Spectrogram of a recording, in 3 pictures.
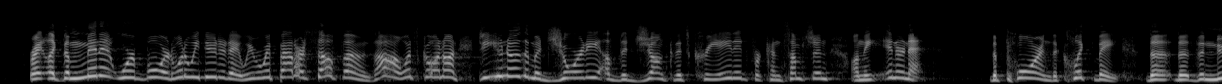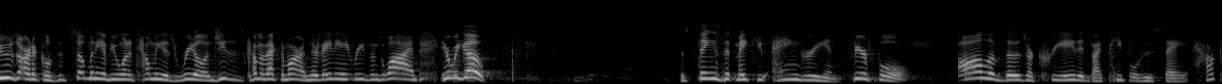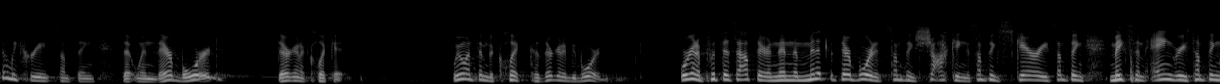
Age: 40-59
